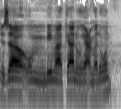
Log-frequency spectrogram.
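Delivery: ordinary talk, nothing marked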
